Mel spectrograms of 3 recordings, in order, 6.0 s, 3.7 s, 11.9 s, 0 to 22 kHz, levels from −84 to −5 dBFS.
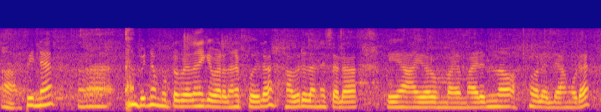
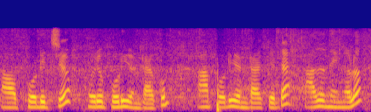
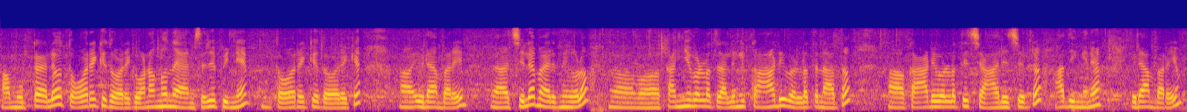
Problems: none marked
